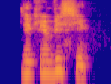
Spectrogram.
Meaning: second-person plural imperfect subjunctive of décrire
- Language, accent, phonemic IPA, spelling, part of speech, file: French, Canada, /de.kʁi.vi.sje/, décrivissiez, verb, LL-Q150 (fra)-décrivissiez.wav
